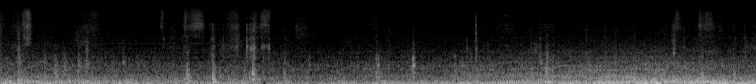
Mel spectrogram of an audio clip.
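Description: Honda Civic Type R, a 2018 model, running in comfort mode with a steady low engine rumble close by, scattered light ticks and clicks over it, and no voices.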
